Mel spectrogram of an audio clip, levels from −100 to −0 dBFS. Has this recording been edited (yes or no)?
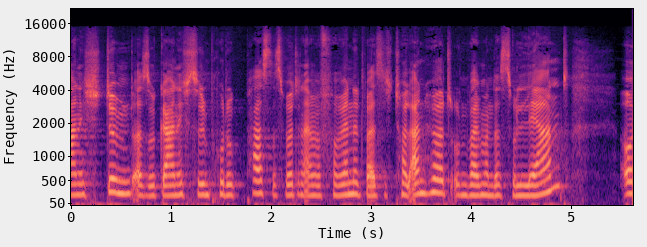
no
